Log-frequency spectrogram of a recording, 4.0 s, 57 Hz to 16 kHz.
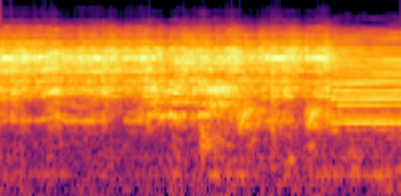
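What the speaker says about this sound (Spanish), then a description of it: "y su música." A toy electric ride-on motorcycle, Machuka model 969-17, plays a tinny electronic melody through its small built-in speaker. The tones are bright and close, and they run steadily for about four seconds with no talk.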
